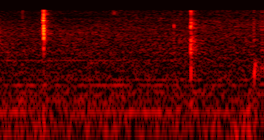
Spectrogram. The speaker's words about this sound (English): Let me relight this cigarette.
